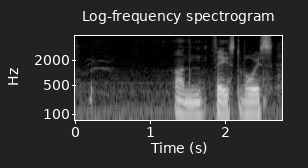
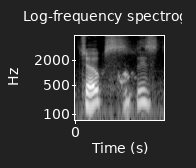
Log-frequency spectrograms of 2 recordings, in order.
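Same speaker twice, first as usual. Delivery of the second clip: higher-pitched, halting hobbit voice; hesitant tipsy hobbit; 7 semitones higher, 3 dB louder than usual. Acted. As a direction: pick your words haltingly, voice raised. Game master plays tipsy Frodo.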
